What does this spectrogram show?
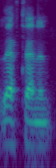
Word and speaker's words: lieutenant: Um lieutenant means holding place, but that doesn't help us with pronunciation. It's just a weird thing that that's one of the weirdest pronunciations I think I know. Left. Is there another one Deb you can think of? Like left tenant.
